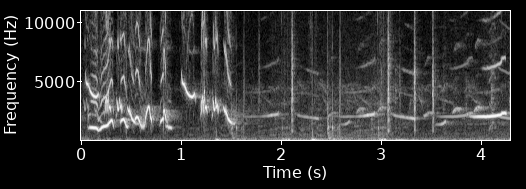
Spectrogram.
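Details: Magpie-robin in vigorous song, used as a lure for other birds: a dense burst of loud, tumbling whistles and squeaks in the first second and a half, then a thin steady whistle repeating with scattered clicks.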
